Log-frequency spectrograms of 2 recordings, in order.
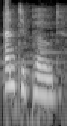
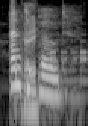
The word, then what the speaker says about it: antipode: Anti, like antechamber, right? And then pode? What the fuck is a pode? I don't know. Let's look it up. Pode. It says here, a podium. Okay. Antipode.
